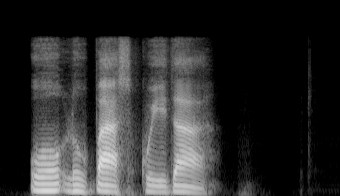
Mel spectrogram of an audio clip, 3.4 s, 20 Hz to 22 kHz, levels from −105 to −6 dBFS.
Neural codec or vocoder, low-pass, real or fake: codec, 16 kHz in and 24 kHz out, 0.9 kbps, LongCat-Audio-Codec, fine tuned four codebook decoder; 9.9 kHz; fake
